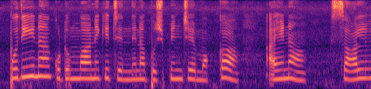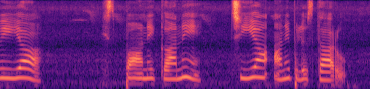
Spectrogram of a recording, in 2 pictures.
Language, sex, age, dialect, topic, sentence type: Telugu, female, 25-30, Central/Coastal, agriculture, statement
